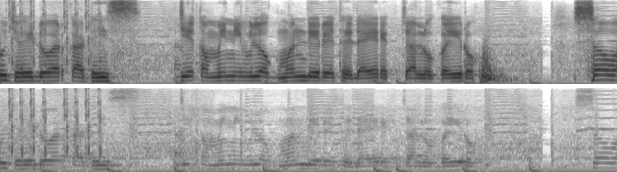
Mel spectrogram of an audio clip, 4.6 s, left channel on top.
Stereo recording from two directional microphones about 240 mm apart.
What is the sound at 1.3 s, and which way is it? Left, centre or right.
Speech, left.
